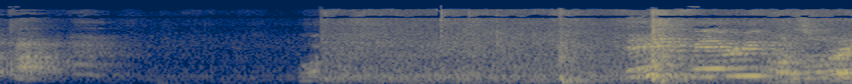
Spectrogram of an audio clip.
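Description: A group's excited voices, cut off by about a second of dead silence near the start, then room noise with a faint knock or two before the shouting and exclaiming pick up again near the end.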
